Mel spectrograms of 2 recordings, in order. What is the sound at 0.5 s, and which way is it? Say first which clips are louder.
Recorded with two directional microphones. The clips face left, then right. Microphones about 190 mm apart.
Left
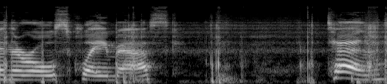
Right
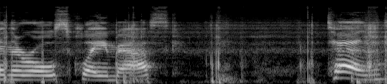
Speech: even; 10° right (ahead or behind).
